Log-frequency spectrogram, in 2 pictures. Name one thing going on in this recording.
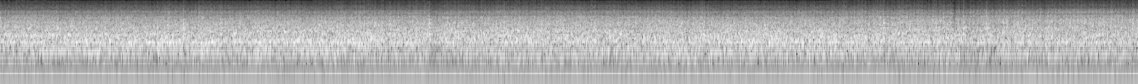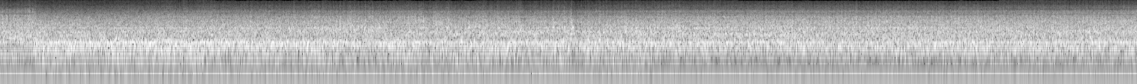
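A heavy machine engine roars steadily outdoors.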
